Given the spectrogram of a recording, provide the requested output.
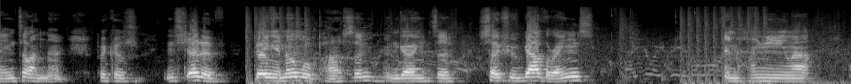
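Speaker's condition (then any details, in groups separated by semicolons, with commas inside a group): Cerebral palsy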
